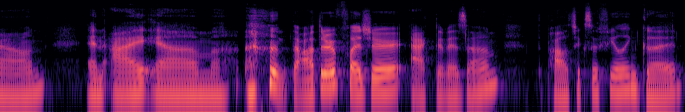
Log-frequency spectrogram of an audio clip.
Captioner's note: chuckles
